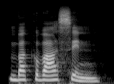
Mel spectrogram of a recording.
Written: बकवासिन

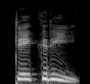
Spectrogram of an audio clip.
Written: टेकरी

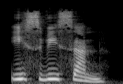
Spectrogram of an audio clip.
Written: ईसवी-सन्

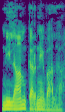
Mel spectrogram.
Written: नीलाम

